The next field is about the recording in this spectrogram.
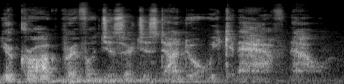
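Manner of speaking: breathy near-whisper, kept low. A player's character speaks as another figure turns back to the ship, in a lowered voice. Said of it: "Tevon in a lowered voice says".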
